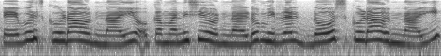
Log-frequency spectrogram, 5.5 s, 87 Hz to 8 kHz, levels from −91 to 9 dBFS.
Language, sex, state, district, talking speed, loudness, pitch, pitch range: Telugu, female, Andhra Pradesh, Sri Satya Sai, 110 wpm, -14 LUFS, 280 Hz, 245-305 Hz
